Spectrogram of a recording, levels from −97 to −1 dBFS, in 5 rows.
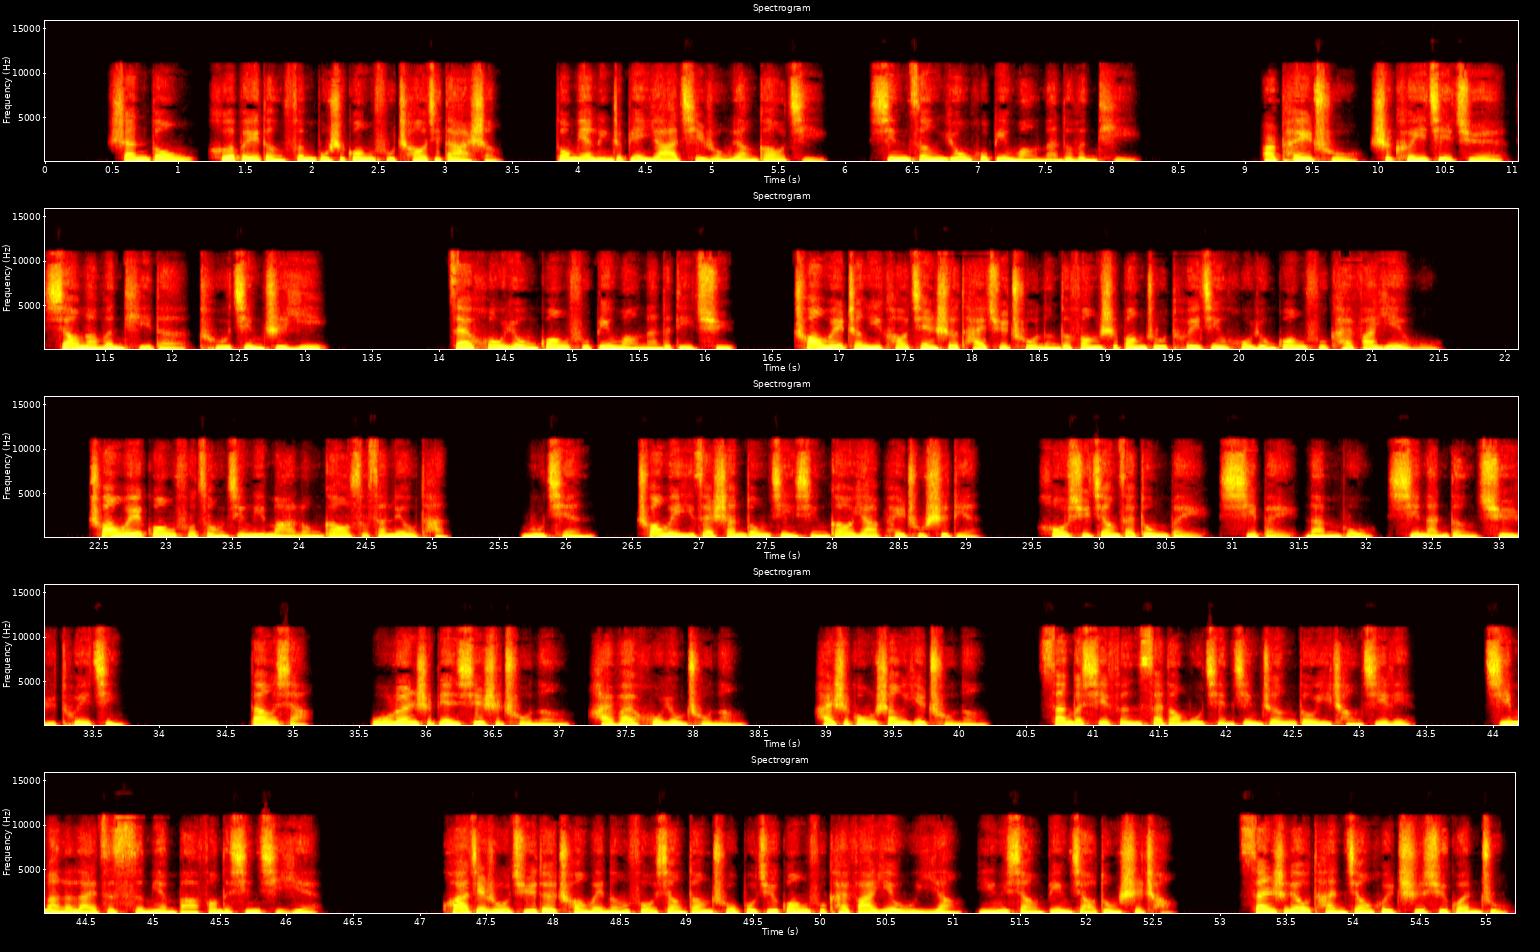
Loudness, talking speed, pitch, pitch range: -23 LUFS, 245 characters per minute, 230 Hz, 190-250 Hz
